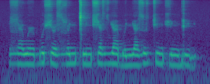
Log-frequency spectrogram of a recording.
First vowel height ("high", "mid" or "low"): low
